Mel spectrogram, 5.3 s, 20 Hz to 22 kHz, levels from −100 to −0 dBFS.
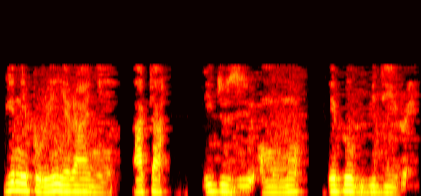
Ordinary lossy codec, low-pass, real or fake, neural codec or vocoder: none; 5.4 kHz; real; none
